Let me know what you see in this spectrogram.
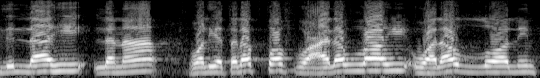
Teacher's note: ان ساروں میں بھی لام کو باریک کریں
